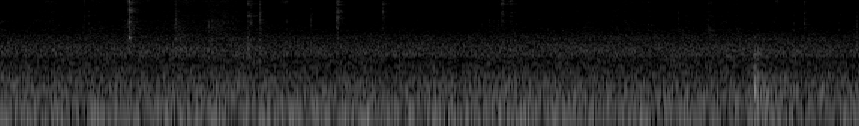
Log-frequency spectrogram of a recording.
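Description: Steady low rumbling noise with a few faint, light clicks scattered through it.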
